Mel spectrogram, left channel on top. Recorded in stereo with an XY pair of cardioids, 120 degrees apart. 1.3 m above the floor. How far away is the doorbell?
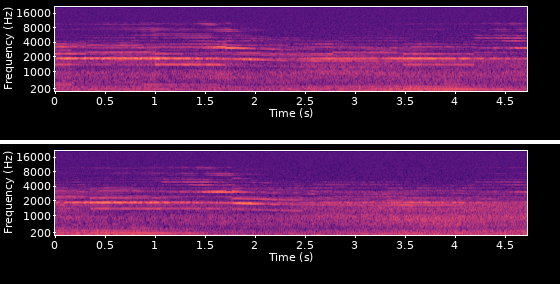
I don't hear a doorbell.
